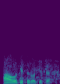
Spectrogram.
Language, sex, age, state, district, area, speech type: Tamil, male, 18-30, Tamil Nadu, Perambalur, urban, conversation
